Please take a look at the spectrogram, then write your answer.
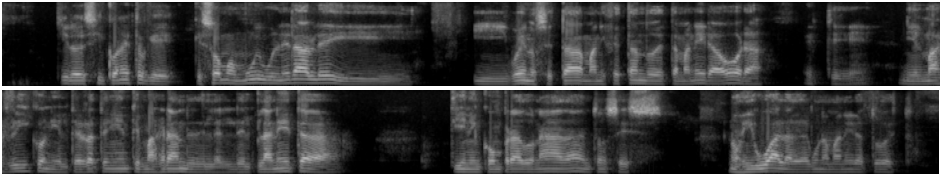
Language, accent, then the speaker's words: Spanish; Tucumán, Argentina; now in Buenos Aires, Argentina; Soy un músico tucumano, radicado en Buenos Aires.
